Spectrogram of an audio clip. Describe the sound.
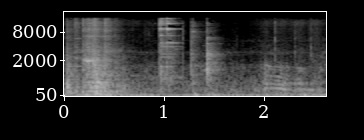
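Clatter of a skillet and kitchen dishes being handled while cooking fried onions: a few knocks and clinks, moderately loud, with brief pauses between them.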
